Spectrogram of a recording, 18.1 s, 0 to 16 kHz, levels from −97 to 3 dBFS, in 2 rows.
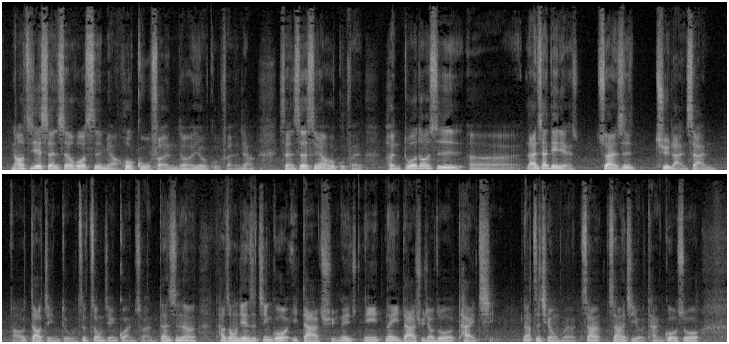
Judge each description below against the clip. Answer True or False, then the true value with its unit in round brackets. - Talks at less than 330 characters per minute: True (280 characters per minute)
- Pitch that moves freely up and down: True (5.7 semitones)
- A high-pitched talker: False (105 Hz)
